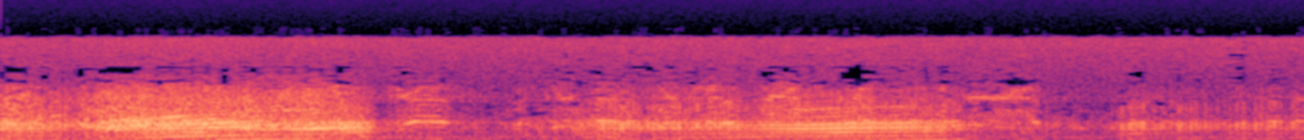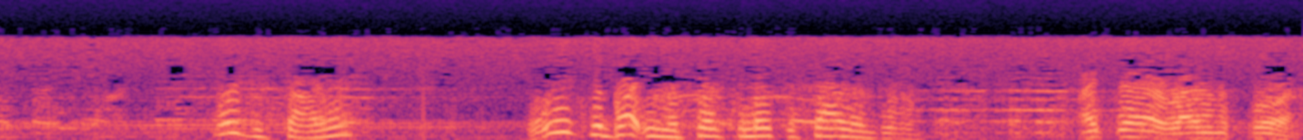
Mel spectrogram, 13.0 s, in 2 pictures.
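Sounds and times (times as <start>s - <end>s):
police car engine revving and pulling away: 0.0s - 8.0s
speech: 7.8s - 8.4s, 9.5s - 11.2s, 11.9s - 13.0s.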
